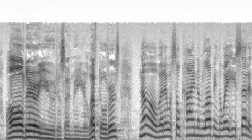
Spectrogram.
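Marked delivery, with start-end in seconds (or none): 0.1-2.3 full thundering voice, much louder. Telling a story, imagining God rebuking the speaker, in a thundering God voice. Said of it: "in a full thundering voice".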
